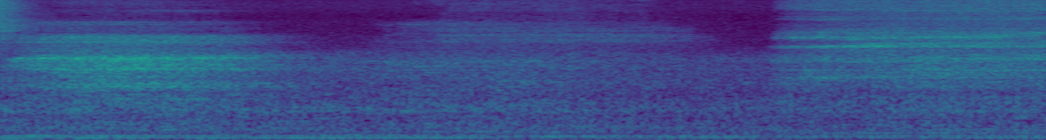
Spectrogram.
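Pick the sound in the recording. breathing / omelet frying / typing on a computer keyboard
breathing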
